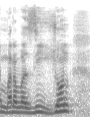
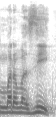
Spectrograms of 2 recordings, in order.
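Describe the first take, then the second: First: The word ends with a doubled y and un. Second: The word ends plainly in a long ee. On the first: The word is read on without stopping. "अरबी में इस्तेमाल होती है" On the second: The word is read with a stop after it. "जब वक्फ़ करेंगे"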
